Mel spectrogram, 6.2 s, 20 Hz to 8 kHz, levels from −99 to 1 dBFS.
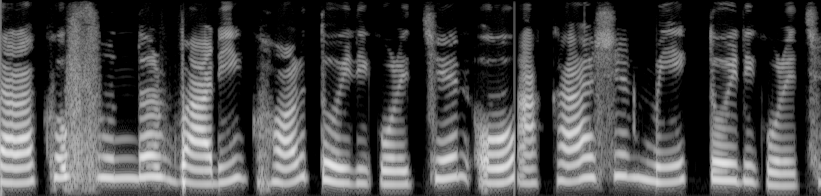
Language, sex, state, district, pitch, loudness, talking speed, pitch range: Bengali, female, West Bengal, Jalpaiguri, 245 Hz, -18 LUFS, 115 wpm, 220-295 Hz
